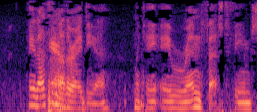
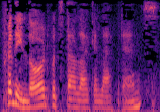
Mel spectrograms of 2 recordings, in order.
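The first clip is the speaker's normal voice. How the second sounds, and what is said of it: Bad fake English accent. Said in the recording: “in a horrendously fake English accent”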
